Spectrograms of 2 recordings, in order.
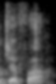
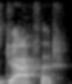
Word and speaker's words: Gaafar: Is it Gaffa or Jaffa? It's Jaffer. Jaffer. Okay.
